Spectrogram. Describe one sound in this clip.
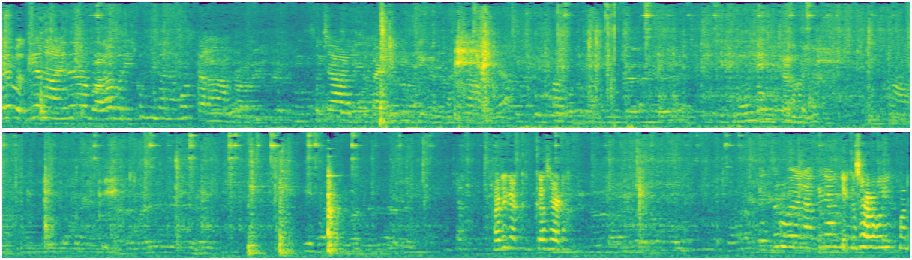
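Women talk to each other close by in a calm, chatty way.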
